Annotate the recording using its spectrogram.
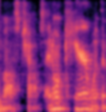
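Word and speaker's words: Moschops: and mine Moss chops some people say Moss cops I just I feel like has to be Moss chops I don't care what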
